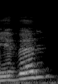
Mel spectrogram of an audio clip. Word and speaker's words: eleven: anglais se dit il eleven avec le Son i j'entends beaucoup de personnes dire et l'événement le E se prononce i il est vert thirteen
